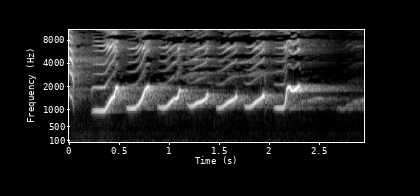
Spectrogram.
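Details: Masked laughingthrush whistling as a lure to make males answer: seven bright, upward-sliding whistled notes in a steady row, roughly three per second, ending with a held tone.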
